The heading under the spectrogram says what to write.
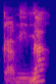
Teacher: la fuerza vaya en la na, no se tilda porque la frase terminó en n, s o vocal.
